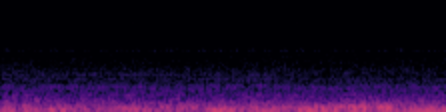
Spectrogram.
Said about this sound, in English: Please excuse the airplane.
